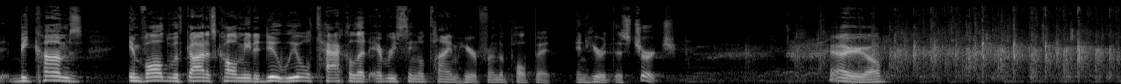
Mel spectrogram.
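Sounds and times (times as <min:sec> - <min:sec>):
speech: 0:00.2 - 0:06.9, 0:07.9 - 0:09.1
church congregation applause: 0:07.2 - 0:11.2.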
